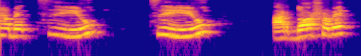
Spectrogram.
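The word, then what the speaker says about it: 九: 9 হবে চিউ, চিউ। আর 10 হবে শি। এটা হবে রাইজিং টোনে। হ্যাঁ, শি, শি। তো আমি আরেকবার বলতেছি, আপনার মনোযোগ দিয়ে শুনুন। লিউ, সি, পা, চিউ, শি।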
